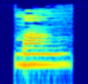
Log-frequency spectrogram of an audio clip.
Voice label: "meng1", Chinese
